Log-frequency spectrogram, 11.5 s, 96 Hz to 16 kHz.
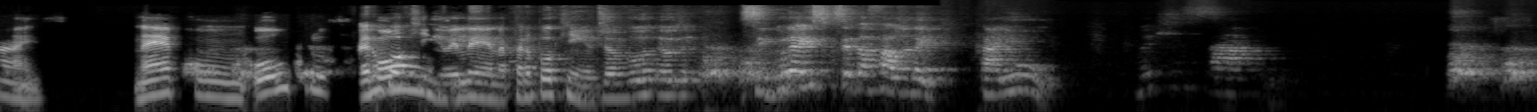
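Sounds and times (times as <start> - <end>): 
speech: 0.0 - 0.4, 1.0 - 9.3
dog barking: 1.4 - 2.7, 5.2 - 5.9, 10.8 - 11.5.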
